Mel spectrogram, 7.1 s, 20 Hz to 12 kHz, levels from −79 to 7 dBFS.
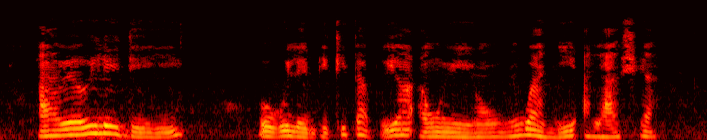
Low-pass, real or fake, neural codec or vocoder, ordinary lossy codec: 9.9 kHz; fake; vocoder, 22.05 kHz, 80 mel bands, Vocos; MP3, 32 kbps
